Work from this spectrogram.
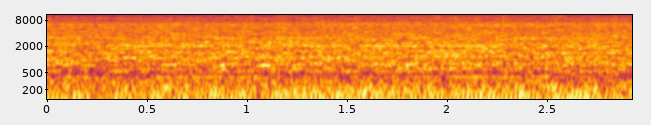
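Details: Mini Countryman after its faulty brake servo pressure sensor was replaced and the engine management light cleared: low, steady engine hum with an even beat and no knocks or misses. Normal idle.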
